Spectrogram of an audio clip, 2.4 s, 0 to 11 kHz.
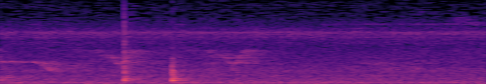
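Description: Two quick clicks of the HP 24es monitor's menu buttons being pressed, a quarter second apart, a little past halfway through, over a steady background hiss with faint high chirps.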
